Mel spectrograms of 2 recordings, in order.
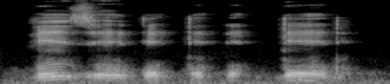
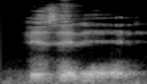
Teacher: That's right, the T in visit is between vowels. Visited. So the T is pronounced as a D. Visited. Fast D.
